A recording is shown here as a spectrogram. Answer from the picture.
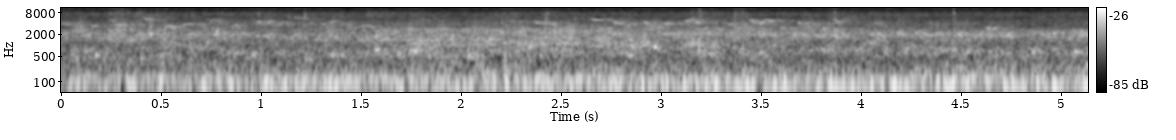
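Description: Near silence: faint outdoor ambience with a string of short, distant bird chirps during the first few seconds.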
